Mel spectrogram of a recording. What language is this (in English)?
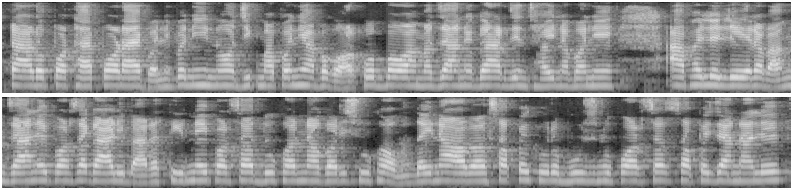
Nepali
